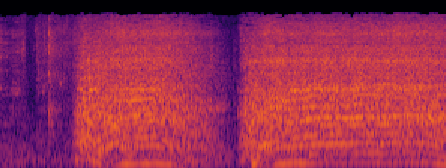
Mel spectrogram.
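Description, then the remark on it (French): An electric blender in a laboratory in the Akwa district of Douala whirs loudly in two bursts, its motor pitch dipping and rising as it chops washed, seeded fruit for making pharmaceutical alcohol, with a brief pause between runs and no one speaking. “Les fruits sont nettoyés puis épépinés avant de passer au mixeur,”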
